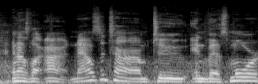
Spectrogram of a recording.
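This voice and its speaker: A man with a Southern US accent talks at a fairly quick pace. There is noticeable background noise. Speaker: truck driver and crypto vlogger. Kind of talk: casual vlog monologue. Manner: casual, halting with fillers.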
